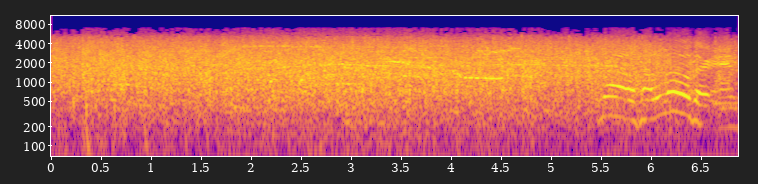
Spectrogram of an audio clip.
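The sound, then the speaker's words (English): A dense, steady wash of radio show audience applause as master of ceremonies Art Linkletter is introduced fills the whole stretch at an even loudness, and a voice starts speaking over the clapping near the end. “Thank you for the generous applause.”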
